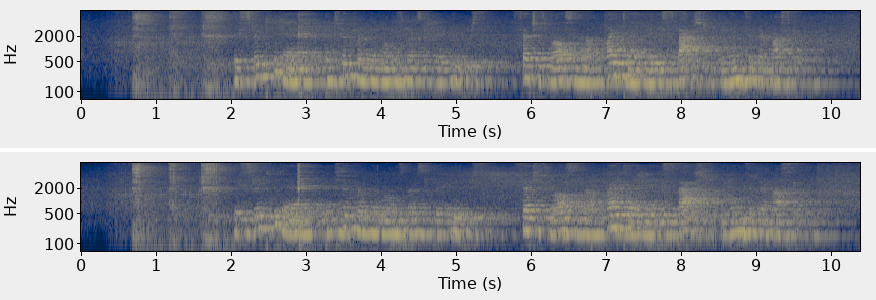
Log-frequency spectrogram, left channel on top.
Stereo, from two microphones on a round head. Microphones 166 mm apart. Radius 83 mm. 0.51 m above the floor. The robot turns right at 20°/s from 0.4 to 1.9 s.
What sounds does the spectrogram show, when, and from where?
0.7 s tape being pulled: 50° right (ahead or behind), 0.9 m; by 3.0 s 75° right (ahead or behind), 0.9 m
2.0 s a woman speaking: 45° left (ahead or behind), 1.4 m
